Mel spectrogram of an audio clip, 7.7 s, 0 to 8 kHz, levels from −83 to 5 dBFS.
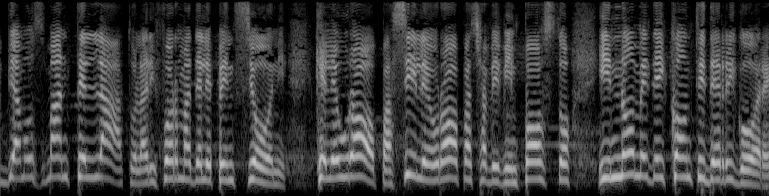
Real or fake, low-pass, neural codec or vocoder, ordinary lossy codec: real; none; none; none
